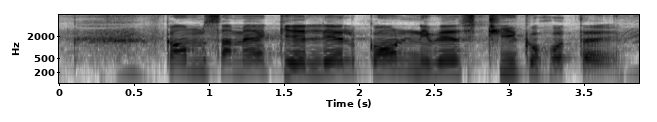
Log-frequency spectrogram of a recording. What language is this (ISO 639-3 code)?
mai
